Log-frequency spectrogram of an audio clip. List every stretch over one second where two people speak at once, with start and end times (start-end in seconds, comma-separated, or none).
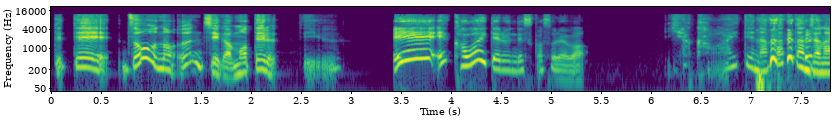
none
